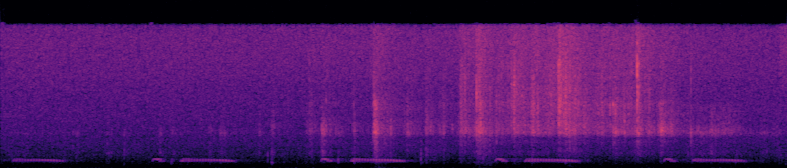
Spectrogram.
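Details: At the Mabula Gnu waterhole, Mabula Game Lodge, South Africa, a cheetah gives clear, bird-like tonal calls, a short note followed by a longer even one, repeated.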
